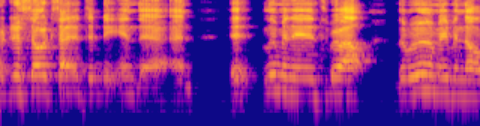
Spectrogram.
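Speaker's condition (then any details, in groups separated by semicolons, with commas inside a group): Cerebral palsy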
